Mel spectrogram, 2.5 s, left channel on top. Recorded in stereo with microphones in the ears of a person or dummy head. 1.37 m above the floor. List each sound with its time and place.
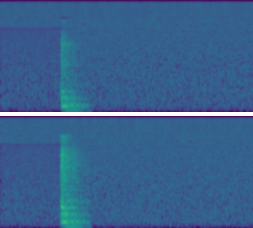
0.6 s a rattle: 40° right (ahead or behind)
